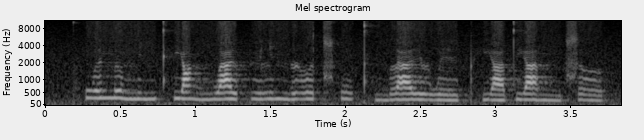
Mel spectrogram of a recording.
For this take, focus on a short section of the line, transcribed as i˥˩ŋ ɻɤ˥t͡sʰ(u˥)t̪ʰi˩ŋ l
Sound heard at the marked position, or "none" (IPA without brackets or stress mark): u˥˩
